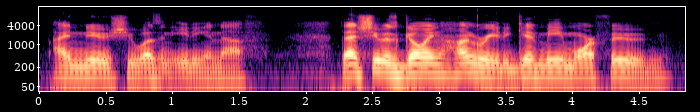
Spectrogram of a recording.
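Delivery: plain reading voice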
